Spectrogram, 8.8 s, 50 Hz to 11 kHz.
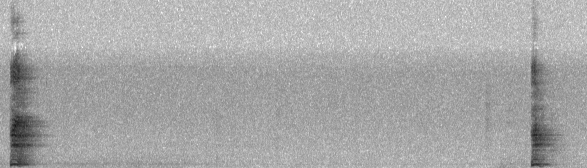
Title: Old hiccups 1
